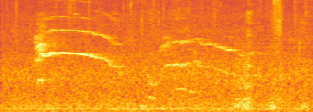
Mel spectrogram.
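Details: Thirty-day-old Shiba Inu puppies whimper. A thin, high whine slides slowly downward for over a second, then a second, softer falling whine follows against a low background hiss.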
